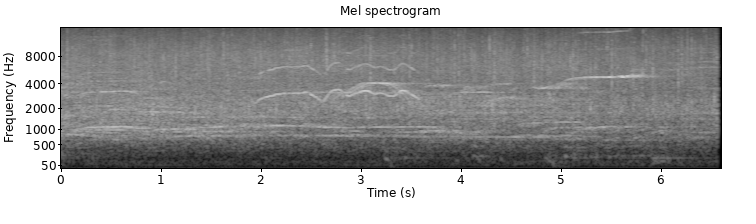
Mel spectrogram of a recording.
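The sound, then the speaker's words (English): A large crowd at a band's live show claps steadily and loudly for several seconds, a dense wash of applause with high whistles and cheers rising above it, louder than the band, no one speaking. “I can't hear it for you, like, clapping.”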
